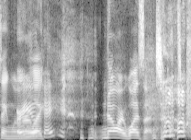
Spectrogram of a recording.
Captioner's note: laughs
